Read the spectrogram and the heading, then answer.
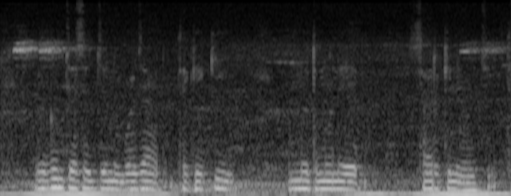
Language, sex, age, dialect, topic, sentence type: Bengali, male, 18-24, Jharkhandi, agriculture, question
